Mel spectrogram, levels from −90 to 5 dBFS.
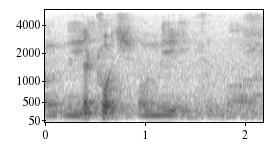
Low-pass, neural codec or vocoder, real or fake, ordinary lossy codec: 5.4 kHz; none; real; none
